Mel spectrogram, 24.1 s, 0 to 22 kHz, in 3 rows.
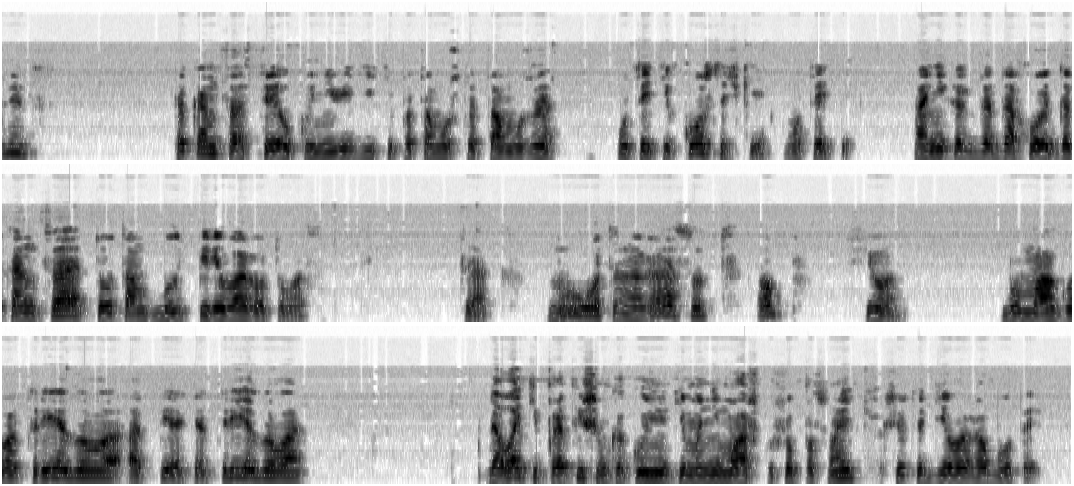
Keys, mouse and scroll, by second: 4.9 shift+middle click, 5.7 click, 11.7-19.6 drag, 20.7 shift+middle click, 22.1 click, 23.7 middle click.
